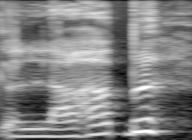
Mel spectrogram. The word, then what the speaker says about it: larb: And lob can be pronounced a couple of different ways. If I'm understanding it correctly, in the actual Thai language, it's pronounced with like an HBP sound, so it's more of like lahab, lahab, lahab.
